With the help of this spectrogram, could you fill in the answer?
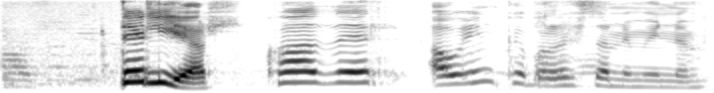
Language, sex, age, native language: Icelandic, male, 11, Icelandic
